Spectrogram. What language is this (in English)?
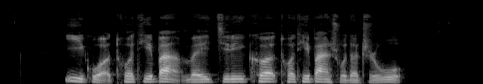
Chinese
